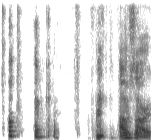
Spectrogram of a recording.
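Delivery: high-pitched words breaking through hard laughter. Describing a movie scene, the speaker cracks up: laughing hard while talking. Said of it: "why I'm laughing so hard right now".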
